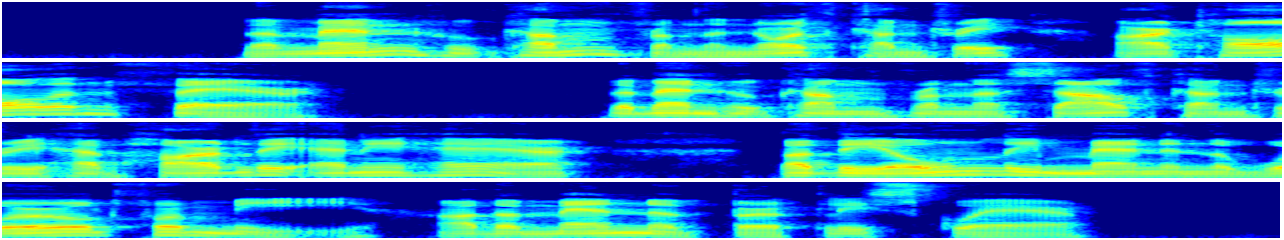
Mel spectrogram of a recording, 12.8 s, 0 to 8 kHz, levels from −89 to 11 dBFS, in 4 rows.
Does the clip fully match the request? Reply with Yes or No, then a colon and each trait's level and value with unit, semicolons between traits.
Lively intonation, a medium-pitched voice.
No: wide, 5.7 semitones; very low, 90 Hz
